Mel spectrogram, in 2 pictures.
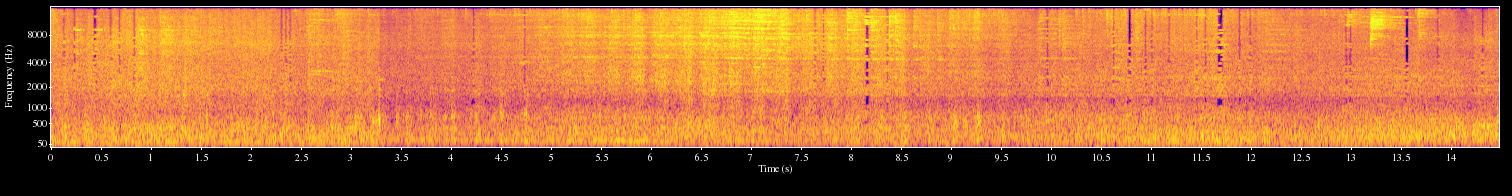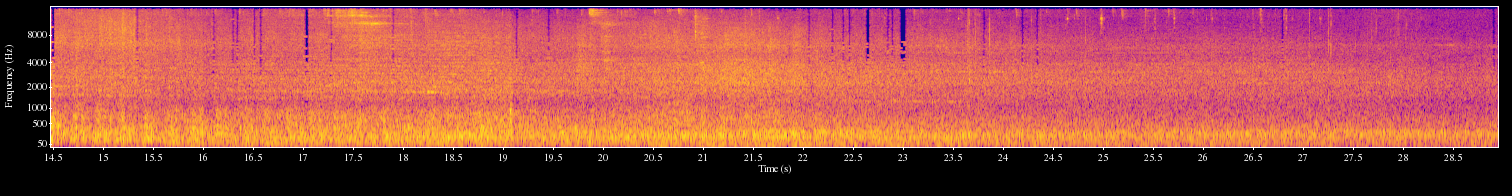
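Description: CSX manifest freight train's cars rolling past, their wheels clicking steadily over the rails, easing off a little near the end as the last cars go by.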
